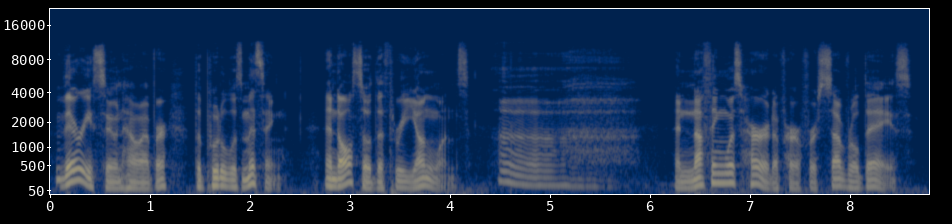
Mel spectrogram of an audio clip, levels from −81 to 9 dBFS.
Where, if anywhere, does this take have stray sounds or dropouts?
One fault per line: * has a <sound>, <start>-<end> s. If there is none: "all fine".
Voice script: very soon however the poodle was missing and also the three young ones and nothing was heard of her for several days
* has a sigh, 4.4-6.0 s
